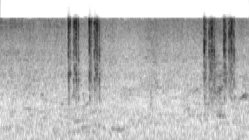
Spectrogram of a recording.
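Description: Camera shutter clicking twice in quick succession about a second in, as a group is photographed, over background voices.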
